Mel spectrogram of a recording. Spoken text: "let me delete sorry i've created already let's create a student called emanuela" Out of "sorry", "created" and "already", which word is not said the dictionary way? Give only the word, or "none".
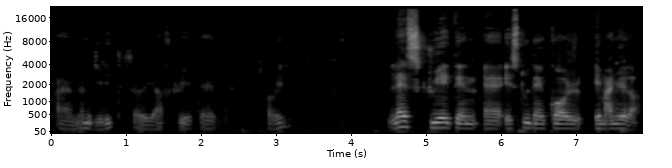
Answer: sorry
